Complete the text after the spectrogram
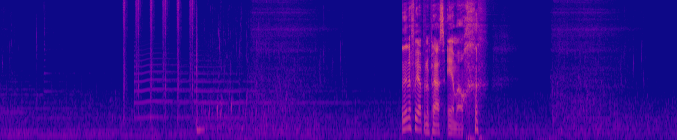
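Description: Water murmurs softly and steadily underwater.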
